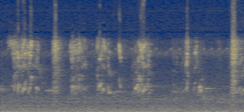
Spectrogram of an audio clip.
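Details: Chattering of budgerigar, played to coax quiet budgerigars into calling: rapid chirps and short buzzy squawks in uneven bursts about every half second, over a low steady background hum.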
